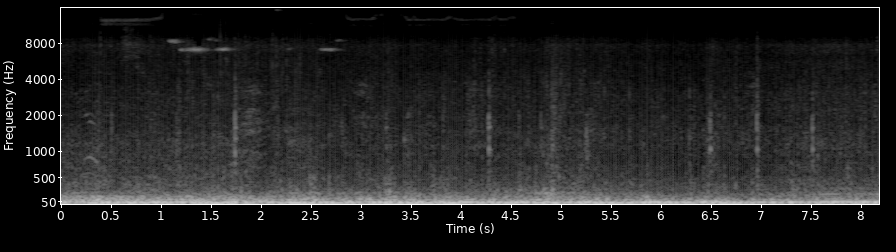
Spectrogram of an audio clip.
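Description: Car driving on a bumpy dirt road, heard from inside the cabin: a steady low rumble of engine and tyres, with scattered light knocks and rattles as it goes over the rough surface.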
